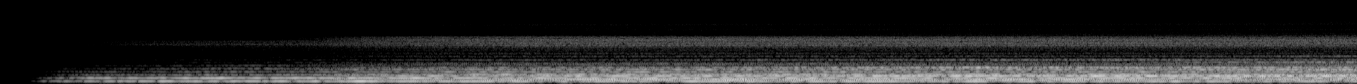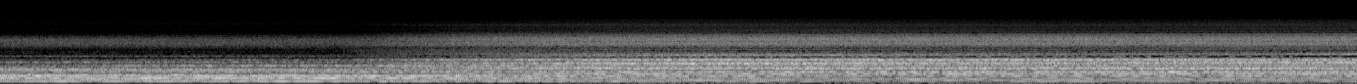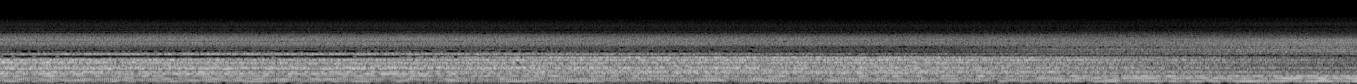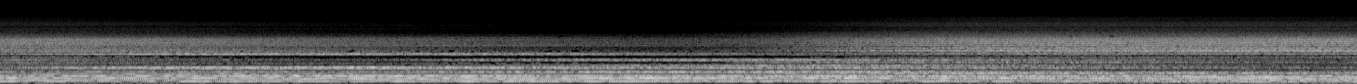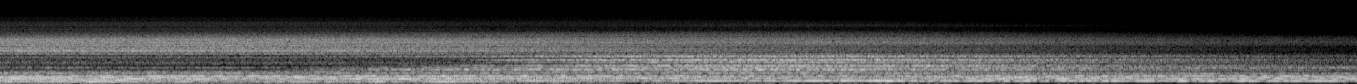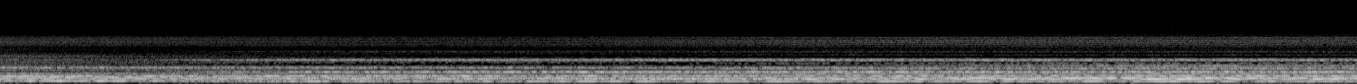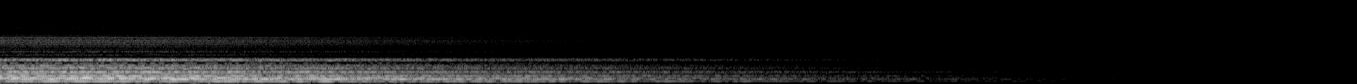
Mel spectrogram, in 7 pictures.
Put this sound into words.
gates-of-heaven
Created using Kontakt 4 choirs and ValhallaShimmer reverb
